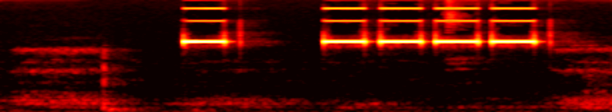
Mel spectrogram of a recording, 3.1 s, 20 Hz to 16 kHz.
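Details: 2012 Ford Mustang GT while clearing codes: short high beeps, one then four in a quick row, from the scan tool; meaning not given.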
